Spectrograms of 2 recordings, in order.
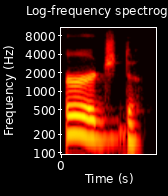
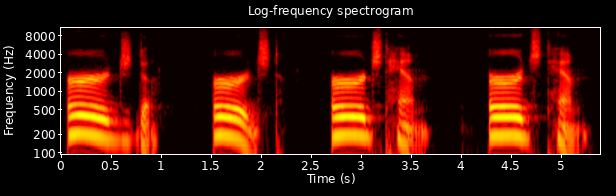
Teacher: So it ends on a very soft D sound.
